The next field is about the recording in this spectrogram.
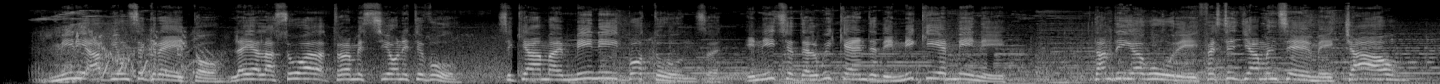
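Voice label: Italian, Commercial; GoLocalise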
